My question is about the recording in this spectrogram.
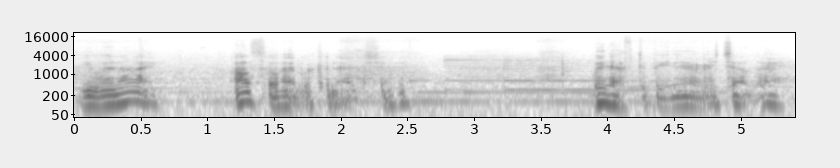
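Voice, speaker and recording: A male actor plays a calm, enigmatic man from another world in a film drama. The voice sits low and moves in measured, solemn explanation. Music plays clearly behind it. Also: low-quality recording. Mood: calm, insistent. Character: mysterious, calm male stranger from parallel world.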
